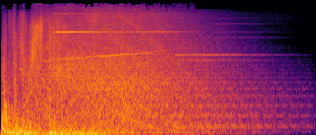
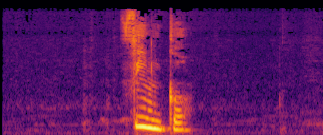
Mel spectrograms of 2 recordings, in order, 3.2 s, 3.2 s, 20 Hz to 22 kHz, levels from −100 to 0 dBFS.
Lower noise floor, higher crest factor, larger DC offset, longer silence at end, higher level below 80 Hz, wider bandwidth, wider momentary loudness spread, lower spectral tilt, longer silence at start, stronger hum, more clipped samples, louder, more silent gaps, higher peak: second, -48 dBFS vs -57 dBFS; about the same, 16 dB vs 16 dB; neither; second, 0.55 s vs 1.35 s; first, -26 dBFS vs -58 dBFS; first, 19.5 kHz vs 16.5 kHz; about the same, 16 LU vs 14 LU; about the same, -3.5 dB/octave vs -4 dB/octave; second, 0 s vs 1.2 s; neither; neither; second, -16 LUFS vs -12 LUFS; neither; about the same, -2 dBFS vs 0 dBFS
